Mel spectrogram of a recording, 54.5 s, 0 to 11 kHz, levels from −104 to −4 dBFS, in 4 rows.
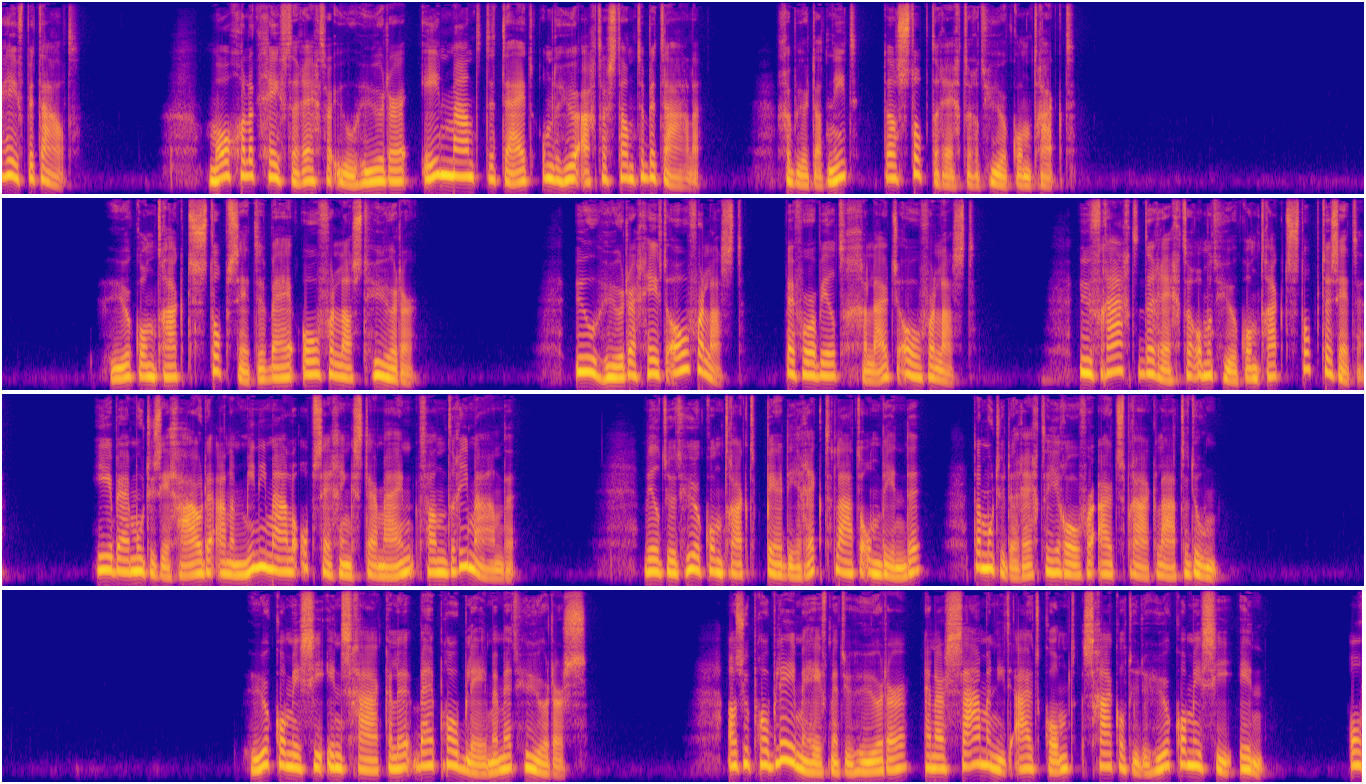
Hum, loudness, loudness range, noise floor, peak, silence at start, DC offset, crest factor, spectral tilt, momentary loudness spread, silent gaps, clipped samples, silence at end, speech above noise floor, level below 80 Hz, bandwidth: none; -22 LUFS; 6 LU; -86 dBFS; -6 dBFS; 0 s; under 0.1%; 16 dB; -6 dB/octave; 8 LU; none; under 0.1%; 0 s; 65 dB; -70 dBFS; 11 kHz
